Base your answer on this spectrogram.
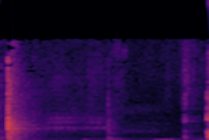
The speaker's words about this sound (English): I have to sneeze.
